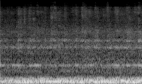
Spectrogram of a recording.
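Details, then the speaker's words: 1972 Oldsmobile Cutlass S with fuel-injected V8 swap and Doug Thorley headers, heard from the rear after high idle came down: deep, steady burble, no knocks or misses; normal idle. "Slip around to the back also, see here since that idle's come down."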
